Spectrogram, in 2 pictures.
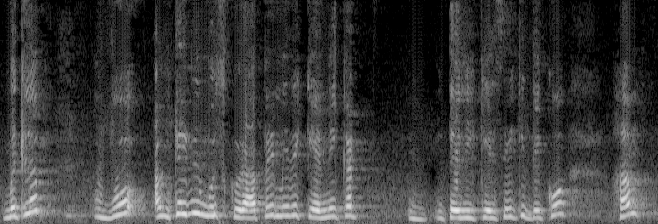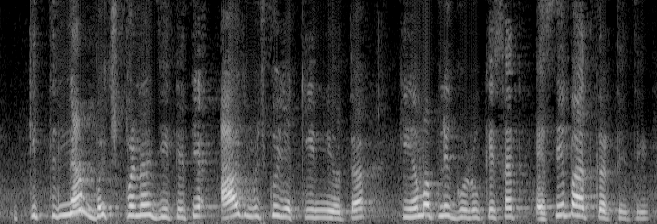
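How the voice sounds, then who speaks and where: Older woman with mellow voice. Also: sits high, a little slow, poor audio. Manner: emotional storytelling, acting out dialogue. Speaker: devotee sharing a personal story. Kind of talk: storytelling to a devotional gathering.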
